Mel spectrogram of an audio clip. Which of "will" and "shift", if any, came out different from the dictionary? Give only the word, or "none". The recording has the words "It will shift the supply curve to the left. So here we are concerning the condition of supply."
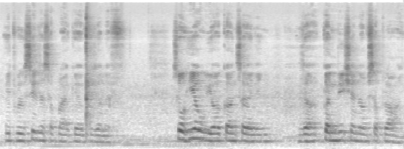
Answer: shift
